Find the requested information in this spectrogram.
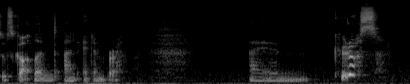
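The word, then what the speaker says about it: Culross: Scotland and Edinburgh um kurus you don't sound that L it's a silent L and I chose these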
